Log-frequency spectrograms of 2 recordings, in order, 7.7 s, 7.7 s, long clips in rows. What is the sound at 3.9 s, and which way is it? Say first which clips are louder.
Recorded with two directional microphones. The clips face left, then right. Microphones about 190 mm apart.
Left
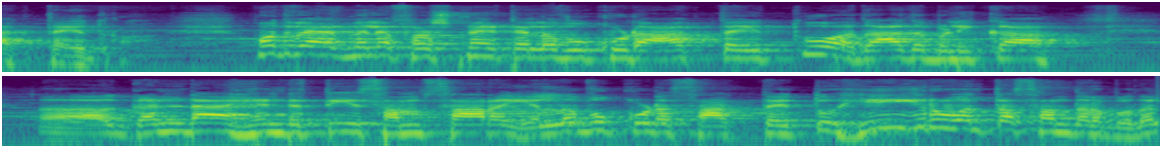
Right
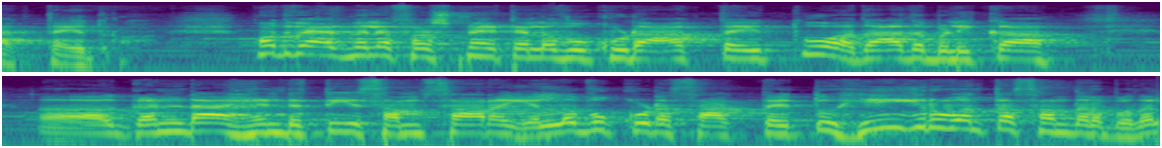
Speech: right 3 dB; 20° right (ahead or behind).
